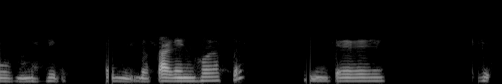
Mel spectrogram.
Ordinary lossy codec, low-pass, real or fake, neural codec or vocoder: none; 3.6 kHz; real; none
